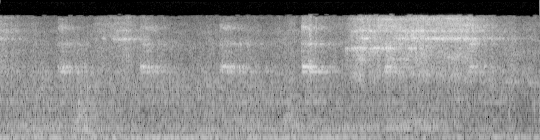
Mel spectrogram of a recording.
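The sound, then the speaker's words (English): The Amtrak Empire Builder passenger train rolls slowly into the station at Milwaukee, Wisconsin, on its way from the West Coast to Chicago; its heavy rumble is loud while metal wheels squeal in high, wavering tones throughout, with no voices. “The Empire Builder pulls into Milwaukee after stopping at five other Wisconsin cities on its way from the West Coast to Chicago.”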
